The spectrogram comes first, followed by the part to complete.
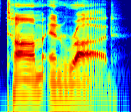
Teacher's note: the I sound in words like time and ride often gets pronounced more like an ah sound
